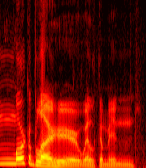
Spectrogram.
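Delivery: drawn-out, showy host-style delivery, words stretched long. Unsure he can pull it off, the speaker tries a Markiplier impression. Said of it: "I don't know if I can do a good Markiplier".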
